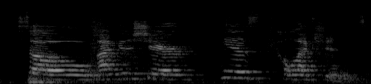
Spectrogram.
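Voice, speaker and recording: Over noticeable background noise and audible room echo, a woman speaks very slowly at a fairly high pitch with ordinary pitch variation. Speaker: museum program presenter showing nativity sets. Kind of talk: show and tell talk. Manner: loud; halting.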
